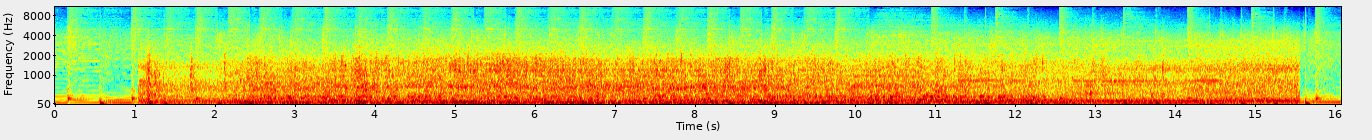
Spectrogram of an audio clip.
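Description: Background rock music with a steady beat, over loud noise from a Kubota diesel tractor's engine and its front plow blade pushing snow, which comes in about a second in and stops just before the end.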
